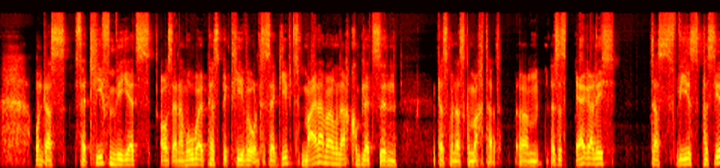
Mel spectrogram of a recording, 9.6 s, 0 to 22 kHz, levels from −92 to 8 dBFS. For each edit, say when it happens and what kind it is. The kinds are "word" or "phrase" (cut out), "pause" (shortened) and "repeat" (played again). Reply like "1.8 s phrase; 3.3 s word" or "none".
7.5 s word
